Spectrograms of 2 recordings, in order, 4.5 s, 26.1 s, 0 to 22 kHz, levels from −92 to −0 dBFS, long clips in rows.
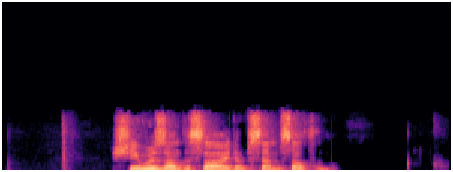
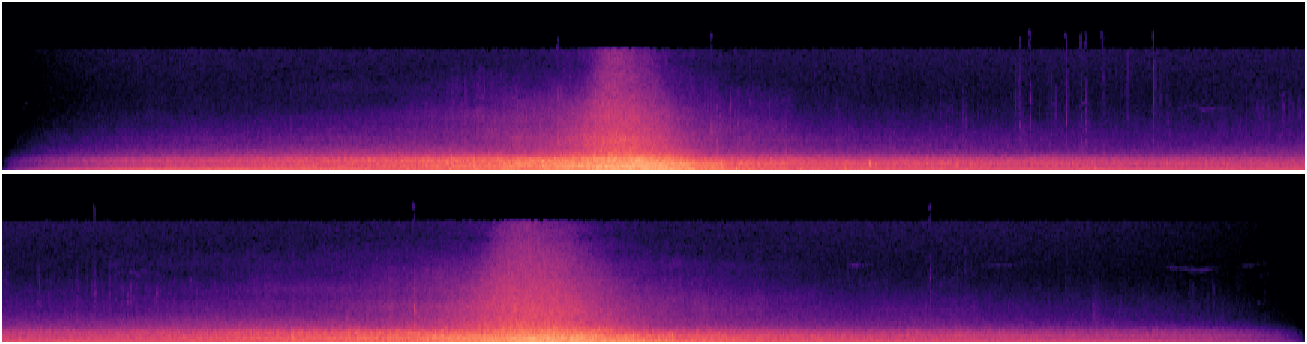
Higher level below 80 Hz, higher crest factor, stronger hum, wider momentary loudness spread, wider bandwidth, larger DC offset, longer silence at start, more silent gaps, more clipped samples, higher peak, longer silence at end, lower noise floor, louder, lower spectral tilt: second, -64 dBFS vs -36 dBFS; about the same, 20 dB vs 20 dB; neither; second, 11 LU vs 22 LU; second, 8.2 kHz vs 16 kHz; neither; first, 0.6 s vs 0.3 s; neither; neither; first, -2 dBFS vs -6 dBFS; first, 1.2 s vs 0.6 s; first, -76 dBFS vs -55 dBFS; first, -17 LUFS vs -24 LUFS; second, -3 dB/octave vs -5 dB/octave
